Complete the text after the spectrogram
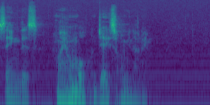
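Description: A man speaks into a microphone close by.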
